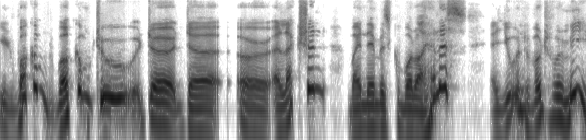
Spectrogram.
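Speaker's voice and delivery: heavily exaggerated, sing-song Indian accent with swooping pitch. Joking that she should try a stereotypical Indian accent next. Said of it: "the most stereotypical seven eleven Indian accent".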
